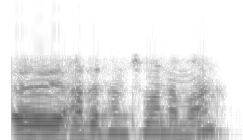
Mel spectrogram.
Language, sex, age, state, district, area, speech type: Bodo, male, 30-45, Assam, Kokrajhar, rural, conversation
